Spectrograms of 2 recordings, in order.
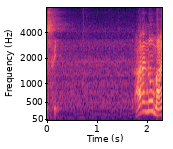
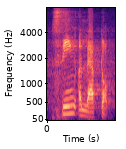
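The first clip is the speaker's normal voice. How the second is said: ordinary talk, nothing marked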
